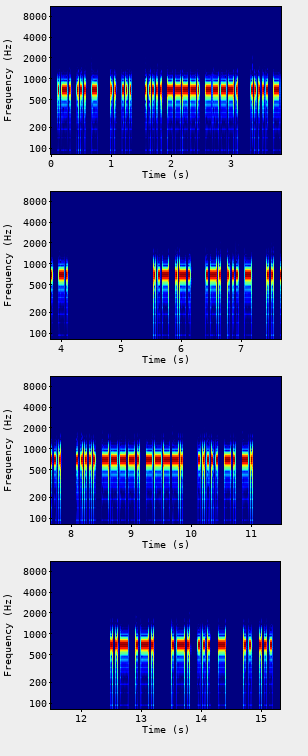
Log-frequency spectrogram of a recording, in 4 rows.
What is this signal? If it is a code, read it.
Morse code, heard as a keyed tone, about 37 wpm, 700 Hz. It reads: RST IS 599 5NN UR RST IS 599 5NN UR RST IS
